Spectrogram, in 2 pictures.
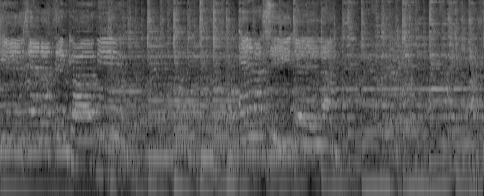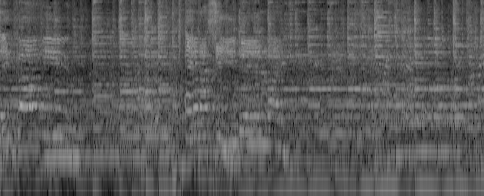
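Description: Live acoustic music: a steel-string acoustic guitar strummed steadily, with a woman singing at times over it.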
